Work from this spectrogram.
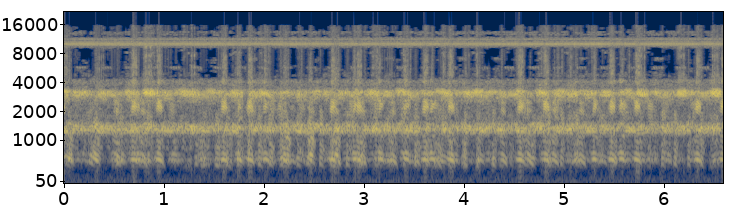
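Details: Frogs croaking, bù tọt type, with irregular pulses overlapping into a constant chorus; a high tonal whine and hiss run underneath.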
